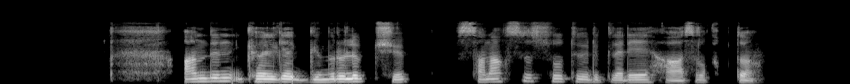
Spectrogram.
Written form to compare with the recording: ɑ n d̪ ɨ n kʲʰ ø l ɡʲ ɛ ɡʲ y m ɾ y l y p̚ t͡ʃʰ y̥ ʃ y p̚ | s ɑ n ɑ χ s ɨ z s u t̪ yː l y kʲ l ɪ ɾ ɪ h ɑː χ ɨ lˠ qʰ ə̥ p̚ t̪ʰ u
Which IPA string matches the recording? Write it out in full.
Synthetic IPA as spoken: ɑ n d̪ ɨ n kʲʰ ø l ɡʲ ɛ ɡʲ y m ɾ y l y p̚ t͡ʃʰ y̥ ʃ y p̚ | s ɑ n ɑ χ s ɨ z s u t̪ʰ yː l y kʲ l ɪ ɾ ɪ h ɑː s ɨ lˠ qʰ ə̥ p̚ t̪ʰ u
